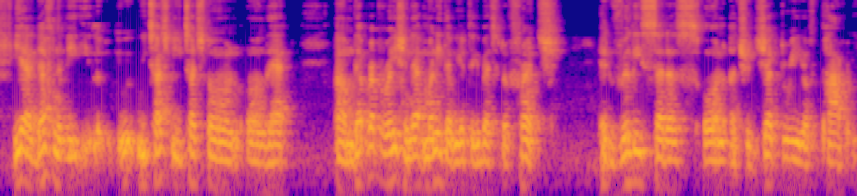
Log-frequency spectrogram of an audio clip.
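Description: At a moderate pace, a man speaks with very even loudness in a room with audible echo. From United States, Haitian immigrant. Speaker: aid program director and pastor. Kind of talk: interview. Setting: in person.

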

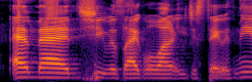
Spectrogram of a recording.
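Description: A very fast woman's voice, very deep and low in pitch, on a very clean recording with a silent background. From US West Coast, Palo Alto, California. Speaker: fashion stylist and designer. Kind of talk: casual interview chat.

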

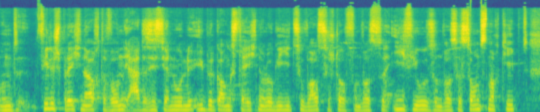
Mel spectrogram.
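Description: A man talks at a fairly high pitch and a moderate pace, with hardly any pauses. His intonation is fairly even, his loudness very even, and there is noticeable background noise. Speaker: sales trainer and podcast host. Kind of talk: interview. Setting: on location at an event venue.

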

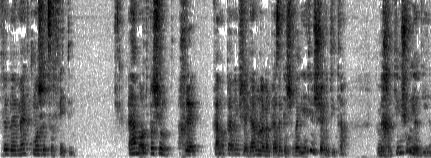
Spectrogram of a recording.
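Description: Very wide pitch swings, vocal fry, and long, frequent pauses. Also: woman, fairly high pitch for a woman, moderate pace. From Israel, Jerusalem. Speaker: nonprofit founder and CEO. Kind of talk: interview, life story.

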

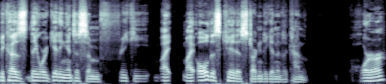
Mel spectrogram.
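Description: A man's fairly quick, fairly low-pitched delivery in a plain, everyday voice, with ordinary pitch variation, a dry, close sound with no echo and a very clean recording with a silent background. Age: 50s. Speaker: podcast co-host. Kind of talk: casual chat.

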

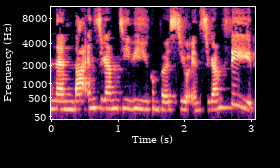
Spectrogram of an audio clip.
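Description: A woman's medium-pitched voice with an English accent, fairly even intonation and a moderate pace. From England. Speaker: business coach. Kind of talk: casual interview chat.

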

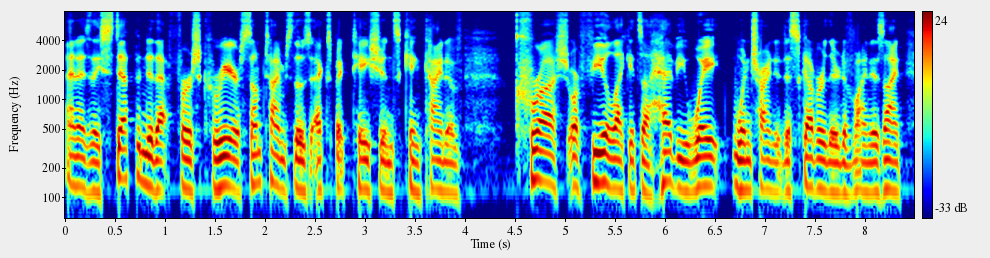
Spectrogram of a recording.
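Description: A man speaks at a medium pitch with monotone, flat intonation and vocal fry. The sound is dry and close with no echo. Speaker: podcast co-host. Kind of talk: interview.

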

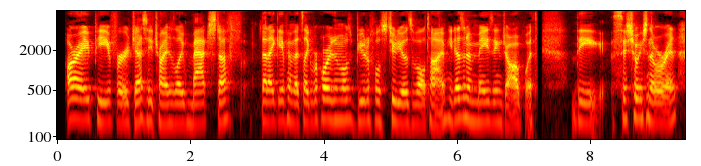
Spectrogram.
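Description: A woman with a bright, sharp tone and vocal fry speaks at a fairly low pitch and moderate pace in a monotone, flat intonation. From Metro Vancouver, British Columbia, Canada. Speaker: singer-songwriter. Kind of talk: interview.

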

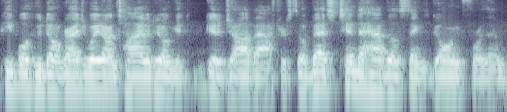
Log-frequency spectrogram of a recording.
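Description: His voice is fairly low in pitch. The man speaks in a monotone, with flat intonation. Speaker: army officer and instructor. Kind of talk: casual chat.

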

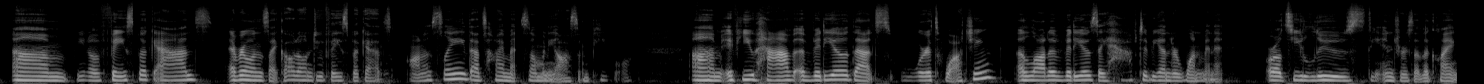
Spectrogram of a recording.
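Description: A woman with an American accent and an ordinary speaking voice talks at medium pitch and a fairly quick pace with ordinary pitch variation, on a very clean recording with a silent background. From Utah, Murray. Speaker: loan officer. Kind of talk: casual chat.

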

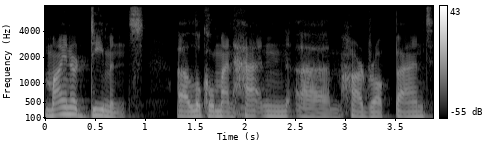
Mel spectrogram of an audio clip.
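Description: In a very clean recording with a silent background, a man speaks with a Scottish accent. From Scotland. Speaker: opera singer and music teacher. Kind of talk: casual chat.

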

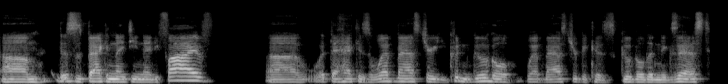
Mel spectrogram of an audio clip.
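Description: At a fairly quick pace, a man uses a normal speaking voice at medium pitch with ordinary pitch variation over a quiet background. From Canada. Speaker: technology director and open source community organizer. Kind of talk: interview.

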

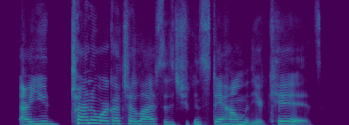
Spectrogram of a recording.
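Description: A woman talks at a fairly quick pace with ordinary pitch variation, in a plain, everyday voice. The sound is dry and close, with no echo. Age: 40s. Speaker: podcast host. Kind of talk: solo podcast monologue.

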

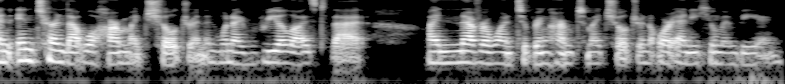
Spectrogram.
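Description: A woman with a Canadian accent talks at a moderate pace in a fairly low pitch, with vocal fry and monotone, flat intonation, on a very clean recording with a silent background. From rural Ontario, Canada (Bruce County). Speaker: social worker and therapist. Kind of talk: interview.

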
